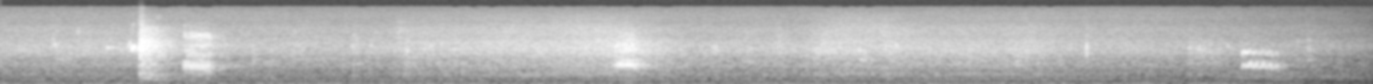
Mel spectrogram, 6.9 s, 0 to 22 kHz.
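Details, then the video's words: An immature greater flamingo in winter gives short, nasal, goose-like honks a couple of seconds apart over a steady murmur, recorded from a very noisy observation hide in Aiguamolls Natural Park, Spain, on 25 January 2022. "FLAMANT Rose/Immature/Hiver/Cris"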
